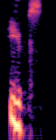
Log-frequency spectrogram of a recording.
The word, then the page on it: eaves: Indian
